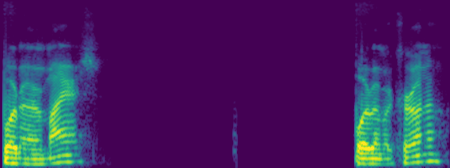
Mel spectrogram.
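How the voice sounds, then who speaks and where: A man's voice: on the low side, normal speed, dull audio. A man running a roll-call vote at a public meeting, apologetic and self-correcting.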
